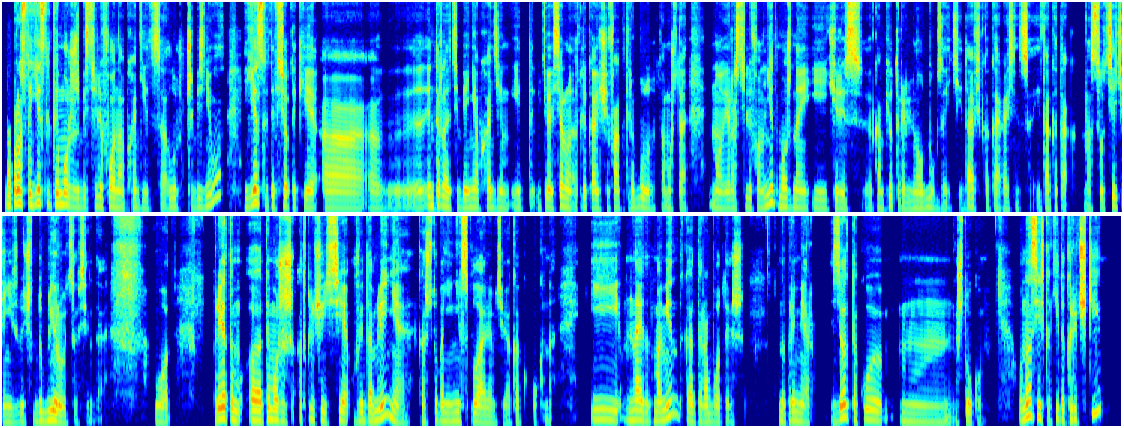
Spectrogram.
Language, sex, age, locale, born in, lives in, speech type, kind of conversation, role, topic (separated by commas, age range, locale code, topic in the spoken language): Russian, male, 40-44, ru-RU, Russia, United States, conversation, advice, advisor, Как перестать постоянно искать развлечения и сосредоточиться на важном?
